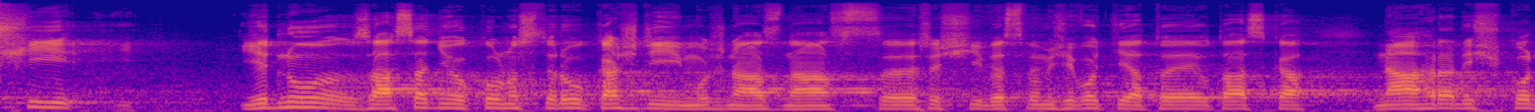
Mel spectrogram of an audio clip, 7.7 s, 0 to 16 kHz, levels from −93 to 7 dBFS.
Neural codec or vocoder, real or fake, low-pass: none; real; 14.4 kHz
